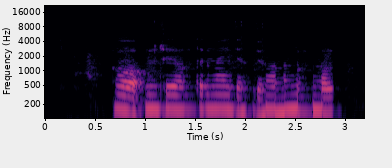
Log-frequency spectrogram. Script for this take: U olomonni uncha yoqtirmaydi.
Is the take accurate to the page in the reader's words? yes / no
no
